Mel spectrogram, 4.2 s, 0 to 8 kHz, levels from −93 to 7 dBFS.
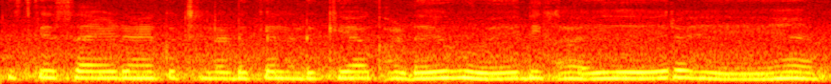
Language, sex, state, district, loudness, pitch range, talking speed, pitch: Hindi, female, Haryana, Charkhi Dadri, -13 LUFS, 210-230 Hz, 160 wpm, 220 Hz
